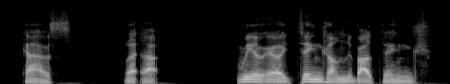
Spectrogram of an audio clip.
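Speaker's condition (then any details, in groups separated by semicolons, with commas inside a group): Spinal muscular atrophy; spinal muscular atrophy type 2 from birth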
